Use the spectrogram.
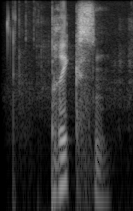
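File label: Brixen dialect; Brixen Mundart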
